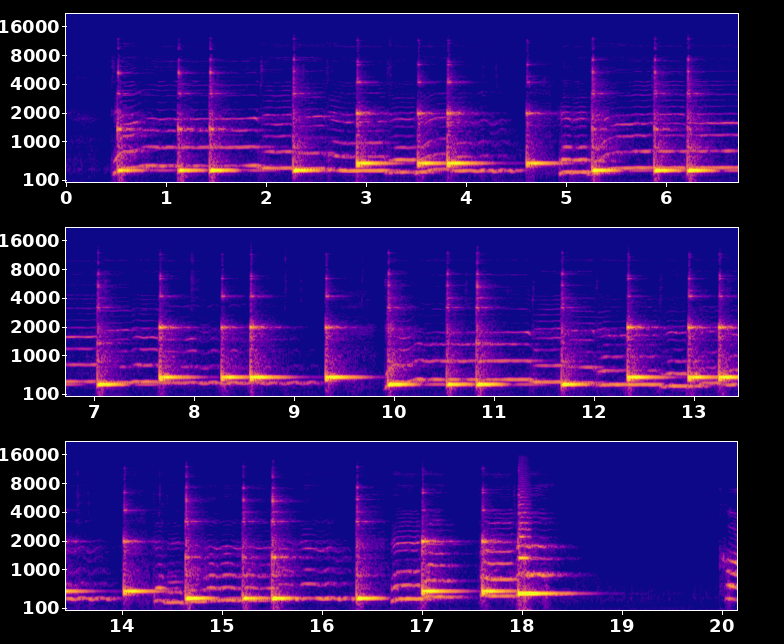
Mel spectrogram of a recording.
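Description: Wooden-bar xylophone struck with mallets, playing a short repeated pattern that moves between E and B with an A at the end. A woman's voice sings the notes along with it. The strikes come in a steady rhythm, and a single loudest note near the end finishes the pattern.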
